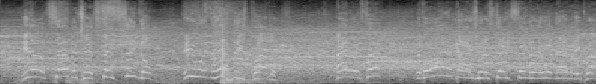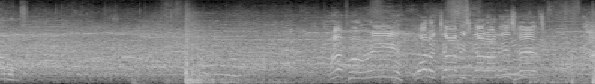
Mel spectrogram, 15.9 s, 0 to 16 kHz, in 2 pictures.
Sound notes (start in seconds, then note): 10.1 foot stomps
